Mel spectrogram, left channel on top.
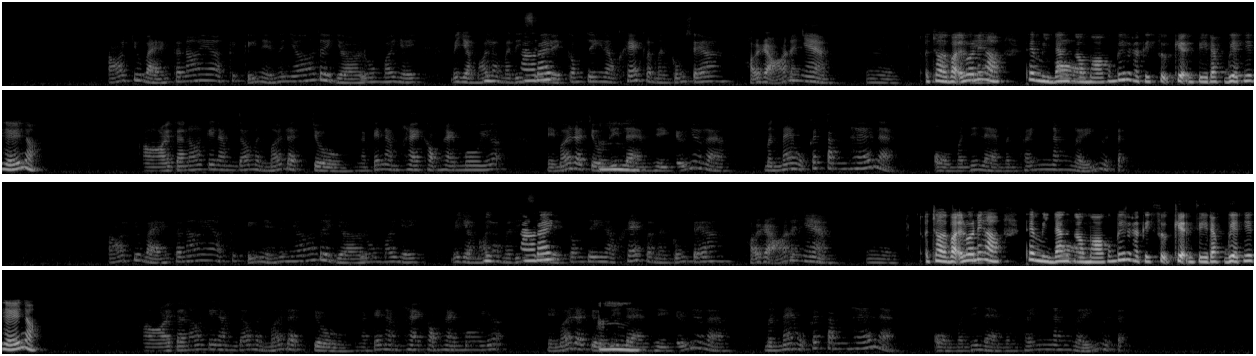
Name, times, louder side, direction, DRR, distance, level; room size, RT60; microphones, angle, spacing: voice 1, 1.1-8.3 8.6-9.0 9.7-10.0 10.5-10.9 13.9-19.7 20.1-21.4 21.8-23.7, left 2 dB, 50° left, 1.6 m, -46 dB
voice 2, 5.2-5.5 9.2-12.9 18.5-18.9, right 4 dB, 55° right, 0.6 m, -28 dB
7.7 x 5.8 x 3.5 m
head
